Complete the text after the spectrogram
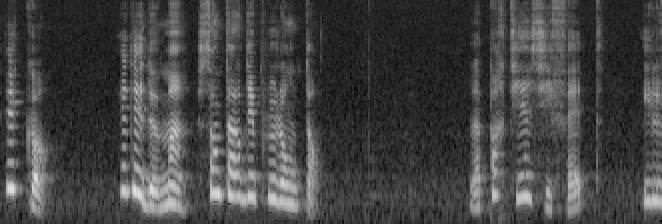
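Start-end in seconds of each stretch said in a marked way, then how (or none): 0.1-0.5 high, loud, keen little cry; eager question. Acted. Gardener eagerly pressing the lord for a date, high and loud. 1.2-3.2 confident promise. Acted. Lord boasts he'll act at once.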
